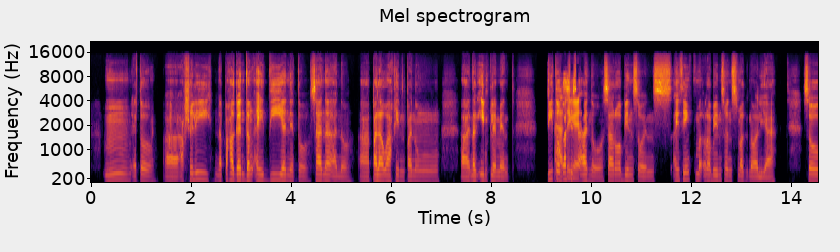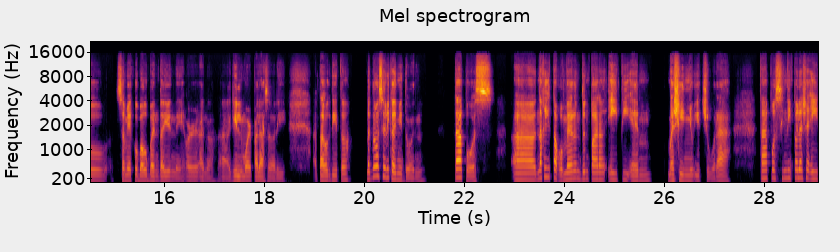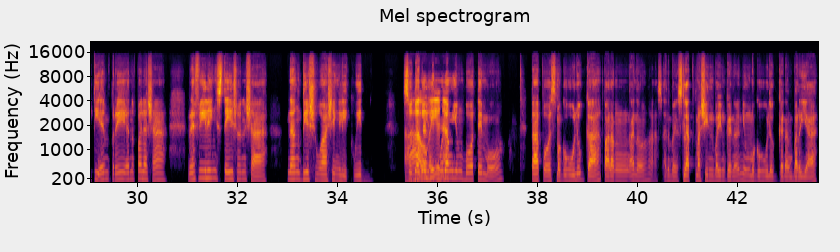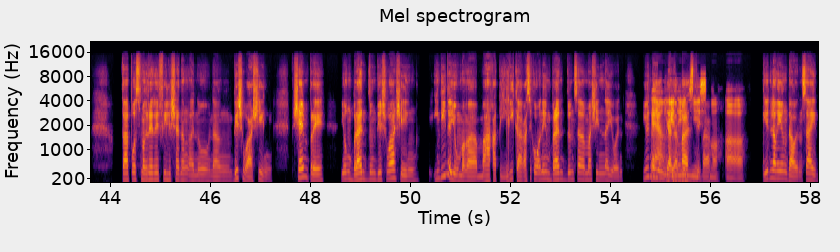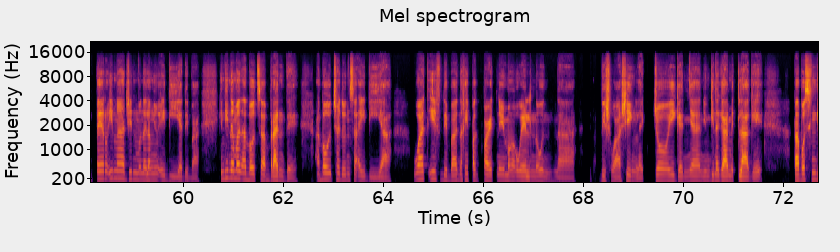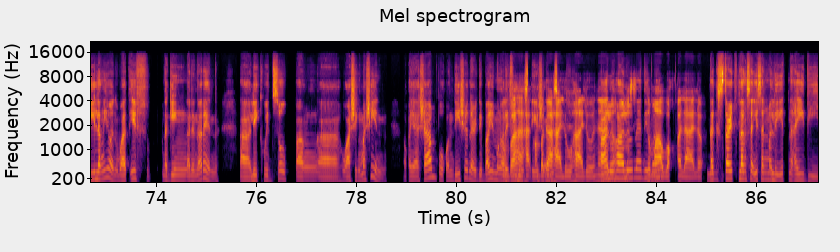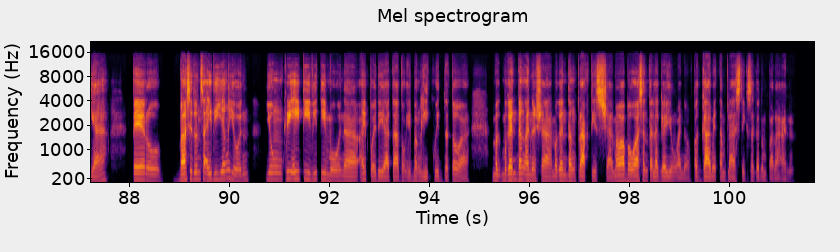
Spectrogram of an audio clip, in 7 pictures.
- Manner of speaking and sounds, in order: stressed: "idea"; joyful: "Ah sige"; in English: "I think"; in English: "What if"; in English: "What if"
- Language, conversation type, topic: Filipino, podcast, Ano ang simpleng paraan para bawasan ang paggamit ng plastik sa araw-araw?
